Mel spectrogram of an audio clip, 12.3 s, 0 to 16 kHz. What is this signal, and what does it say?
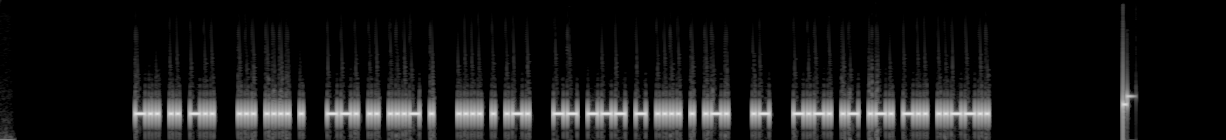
Morse code, heard as a keyed tone, about 36 wpm, 700 Hz. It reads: DID SHE GIVE HER MOTHER A CARD?
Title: Sentences from Top 1000 Words - Review Part 4 - 35wpm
